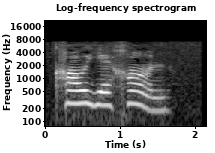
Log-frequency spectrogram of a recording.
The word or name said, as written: callejon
